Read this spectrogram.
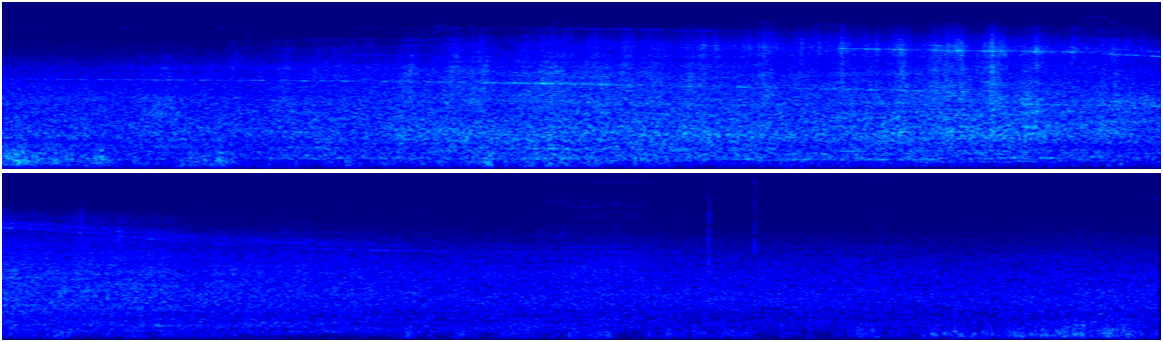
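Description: A jet airliner's engines roar and whine loudly as it flies low overhead, then slowly fade.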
